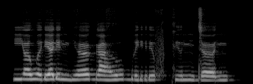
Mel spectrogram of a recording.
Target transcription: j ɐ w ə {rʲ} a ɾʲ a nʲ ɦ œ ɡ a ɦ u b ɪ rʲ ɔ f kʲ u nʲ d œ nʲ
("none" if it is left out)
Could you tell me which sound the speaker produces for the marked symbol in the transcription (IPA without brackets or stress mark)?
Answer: ɾʲ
